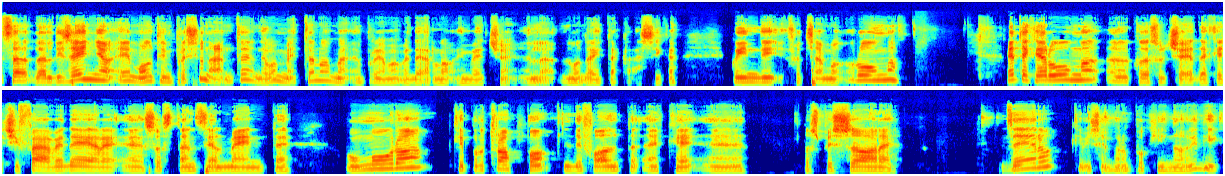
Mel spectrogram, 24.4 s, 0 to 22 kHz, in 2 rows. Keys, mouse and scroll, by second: 4.1-6.7 middle drag, 6.7-8.6 drag, 9.0-10.7 drag, 16.2-20.9 middle drag, 20.9-22.6 drag, 23.1-24.4 drag.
